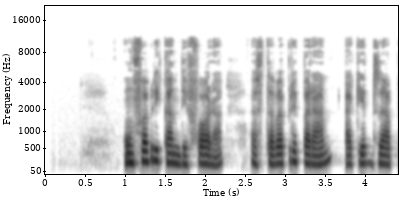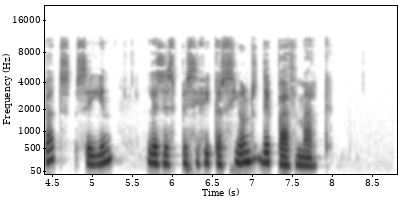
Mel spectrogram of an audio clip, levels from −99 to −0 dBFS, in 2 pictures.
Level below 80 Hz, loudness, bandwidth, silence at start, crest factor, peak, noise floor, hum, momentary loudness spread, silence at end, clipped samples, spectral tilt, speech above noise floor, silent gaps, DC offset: -64 dBFS; -24 LUFS; 11.5 kHz; 1 s; 20 dB; -4 dBFS; -75 dBFS; none; 10 LU; 0.9 s; under 0.1%; -6 dB/octave; 52 dB; none; under 0.1%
